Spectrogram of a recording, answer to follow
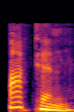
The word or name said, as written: octan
